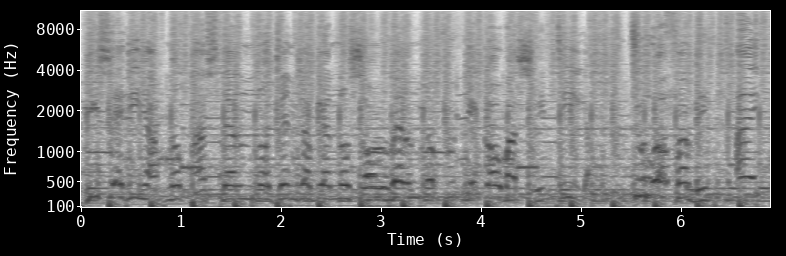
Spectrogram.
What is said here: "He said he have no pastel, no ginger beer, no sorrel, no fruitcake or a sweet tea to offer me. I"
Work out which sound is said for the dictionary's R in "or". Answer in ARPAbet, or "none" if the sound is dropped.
W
